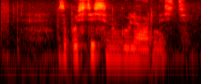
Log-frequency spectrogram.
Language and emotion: Russian, neutral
